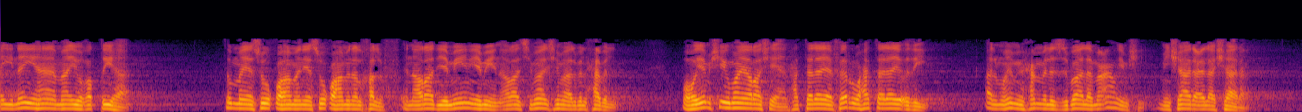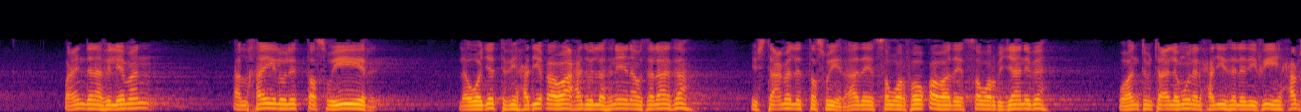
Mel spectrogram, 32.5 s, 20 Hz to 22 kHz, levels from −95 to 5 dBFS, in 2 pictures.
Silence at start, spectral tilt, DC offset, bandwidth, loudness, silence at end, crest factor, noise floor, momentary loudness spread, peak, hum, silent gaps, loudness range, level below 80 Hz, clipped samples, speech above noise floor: 0 s; -12.5 dB/octave; under 0.1%; 5.4 kHz; -17 LUFS; 0 s; 16 dB; -54 dBFS; 10 LU; 0 dBFS; none; none; 4 LU; -54 dBFS; under 0.1%; 38 dB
